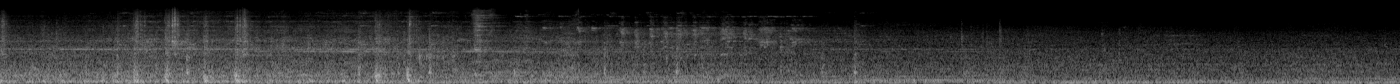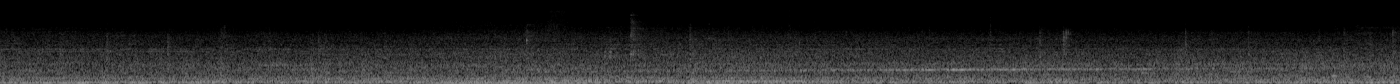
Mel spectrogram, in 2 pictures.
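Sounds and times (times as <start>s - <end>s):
train rumbling on tracks: 0.0s - 28.0s.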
